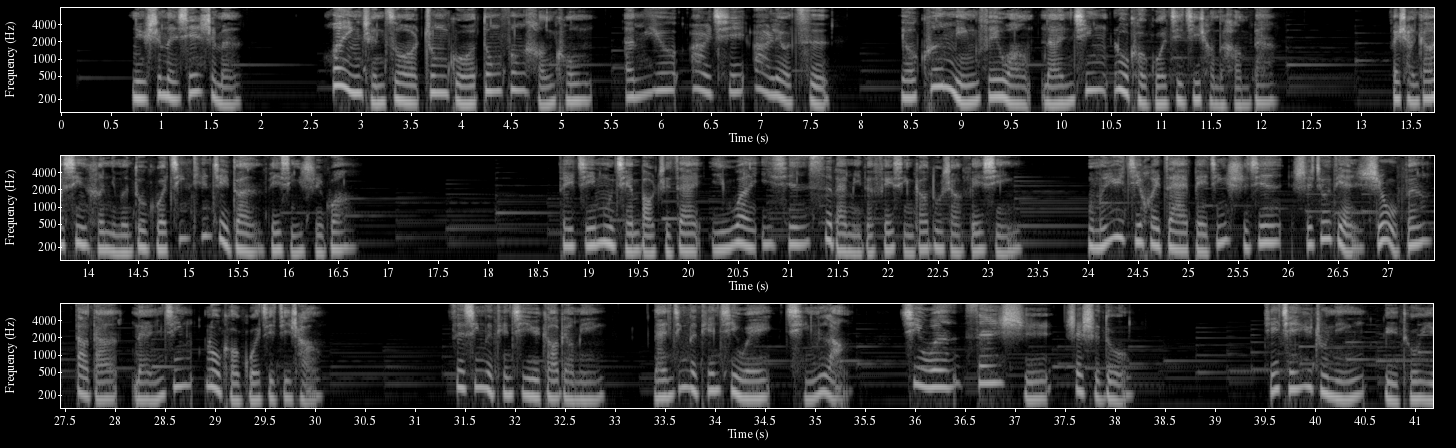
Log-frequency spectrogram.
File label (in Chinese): 机上广播温柔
